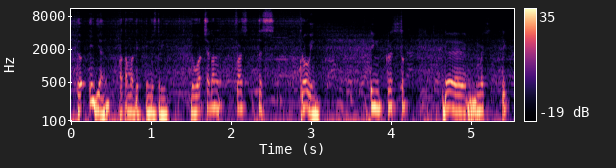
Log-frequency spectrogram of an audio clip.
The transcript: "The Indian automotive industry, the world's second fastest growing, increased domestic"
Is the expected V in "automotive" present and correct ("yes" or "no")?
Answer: no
